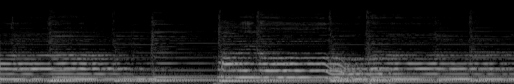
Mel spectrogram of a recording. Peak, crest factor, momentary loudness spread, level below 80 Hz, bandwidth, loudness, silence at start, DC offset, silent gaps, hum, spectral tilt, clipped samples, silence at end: -18 dBFS; 14 dB; 5 LU; -62 dBFS; 14.5 kHz; -31 LUFS; 0 s; under 0.1%; none; none; -7 dB/octave; under 0.1%; 0 s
